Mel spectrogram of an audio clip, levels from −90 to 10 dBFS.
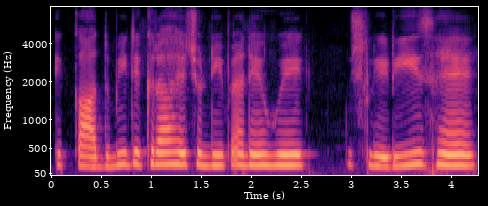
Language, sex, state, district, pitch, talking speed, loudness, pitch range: Hindi, female, Madhya Pradesh, Bhopal, 195 Hz, 155 wpm, -14 LUFS, 185-205 Hz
